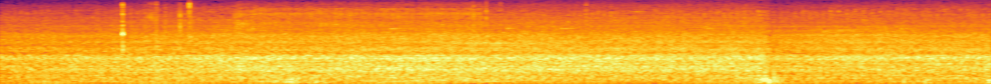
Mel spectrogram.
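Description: A passenger train creeping slowly into the platform, a steady rumble mixed with wind noise on the microphone, and a single short bump near the end.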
